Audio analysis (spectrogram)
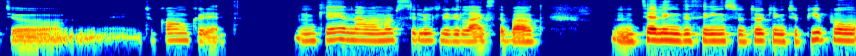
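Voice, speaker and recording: A woman with a Lithuanian accent, not a native English speaker, answering viewers' questions on a livestream in a slow, lecturing way and tagging "okay?" onto her points. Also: fairly low pitch, gravelly, darkish tone. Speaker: photographer on a livestream. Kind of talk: live Q&A chat with viewers.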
